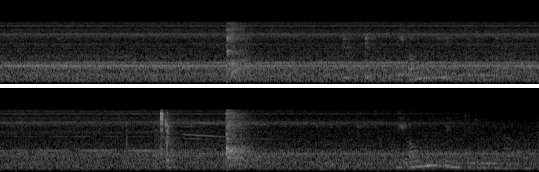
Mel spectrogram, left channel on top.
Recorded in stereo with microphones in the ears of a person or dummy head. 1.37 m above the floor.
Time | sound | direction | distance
2.3 | a clap | 35° right (ahead or behind) | 4.5 m
4.0 | a woman speaking | 20° left (ahead or behind) | 5.5 m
